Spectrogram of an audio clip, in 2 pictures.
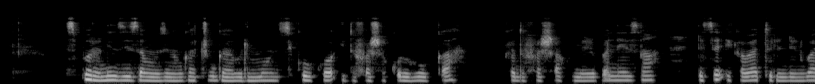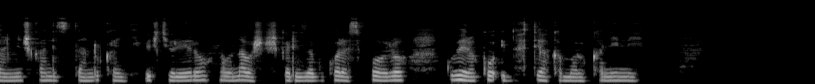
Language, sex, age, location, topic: Kinyarwanda, female, 18-24, Kigali, health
